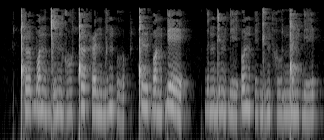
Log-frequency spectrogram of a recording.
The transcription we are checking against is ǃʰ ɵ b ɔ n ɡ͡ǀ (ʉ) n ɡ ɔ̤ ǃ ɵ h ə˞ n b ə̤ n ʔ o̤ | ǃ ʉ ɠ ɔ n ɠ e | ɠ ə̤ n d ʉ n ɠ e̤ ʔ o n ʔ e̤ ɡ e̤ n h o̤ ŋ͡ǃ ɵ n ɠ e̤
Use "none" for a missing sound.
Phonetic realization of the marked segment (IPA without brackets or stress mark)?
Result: ʉ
